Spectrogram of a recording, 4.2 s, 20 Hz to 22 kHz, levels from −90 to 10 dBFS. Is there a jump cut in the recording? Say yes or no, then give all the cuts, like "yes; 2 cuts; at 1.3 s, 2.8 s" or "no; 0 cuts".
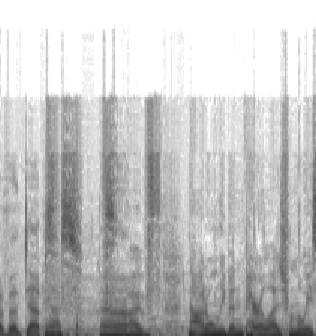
yes; 1 cut; at 1.3 s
